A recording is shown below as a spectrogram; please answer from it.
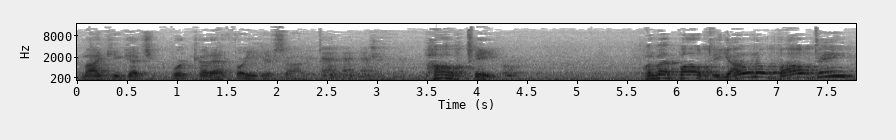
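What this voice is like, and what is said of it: Texas accent. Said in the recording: “Must be my Texas accent.”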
